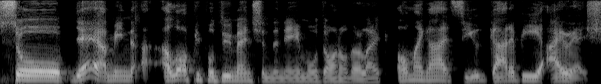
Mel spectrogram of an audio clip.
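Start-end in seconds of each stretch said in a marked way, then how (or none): 4.0-6.0 put-on American voice, accent on. Retelling how Americans react to the name [name], in a put-on American accent. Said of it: "was that your American accent?".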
